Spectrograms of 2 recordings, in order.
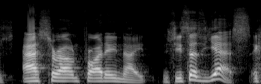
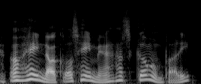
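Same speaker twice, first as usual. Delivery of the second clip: softer, casual mock greeting; nonchalant; 6 dB quieter than usual. Vector greets Knuckles after badmouthing him, feigned nonchalance. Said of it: "nonchalantly goes".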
